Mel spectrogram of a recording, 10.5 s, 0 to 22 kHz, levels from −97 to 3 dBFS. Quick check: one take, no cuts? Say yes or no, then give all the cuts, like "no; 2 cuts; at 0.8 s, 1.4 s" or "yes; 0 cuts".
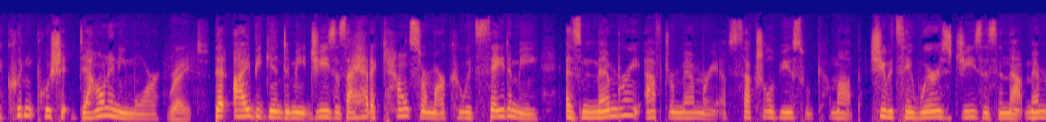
no; 1 cut; at 8.6 s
